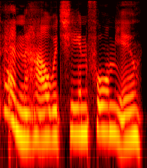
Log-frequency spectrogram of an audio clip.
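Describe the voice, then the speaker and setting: A woman voicing an impudent young mistress in an audiobook, with a high, airy, pert voice. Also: a little slow, no room sound, clean studio sound, lightly acted. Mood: curious. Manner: pert, teasing.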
